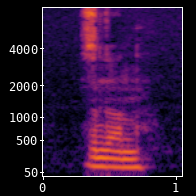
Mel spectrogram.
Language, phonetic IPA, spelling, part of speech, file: Polish, [zɡɔ̃n], zgon, noun, LL-Q809 (pol)-zgon.wav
